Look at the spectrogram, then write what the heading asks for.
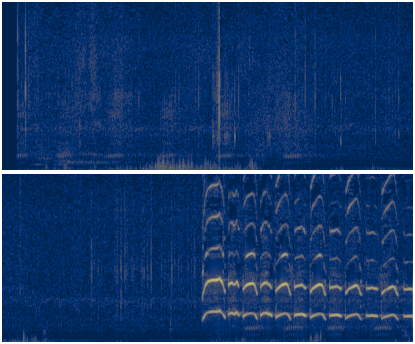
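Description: After several seconds of low rumbling background noise, an alpaca breaks into a piercing, squealing alarm call. The high, nasal notes repeat about three times a second, warning the herd of a predator or intruder close by.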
